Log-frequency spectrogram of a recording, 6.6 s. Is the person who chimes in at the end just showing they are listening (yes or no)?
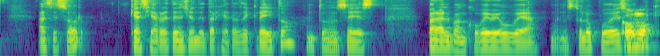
no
